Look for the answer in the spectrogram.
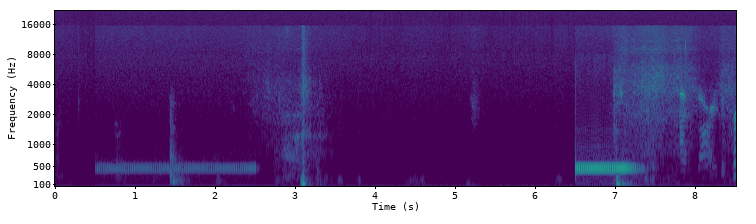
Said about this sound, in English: Nobody's picking up. Nobody's picking up. What? Come on. Somebody pick up the phone.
